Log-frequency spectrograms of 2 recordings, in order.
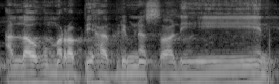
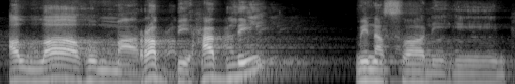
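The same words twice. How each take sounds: First: Put-on soft prayer to child. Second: Low, slow, reverent chant of the prayer; prayer recitation. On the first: Mother murmurs the prayer to her child while feeding him, softly. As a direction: lower and much softer, murmured over the child. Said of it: "Ayo nak, mm, mm, mm". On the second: Acted. Preacher recites Ibrahim's prayer for a pious son, low and slow. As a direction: intone it like a prayer to God.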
